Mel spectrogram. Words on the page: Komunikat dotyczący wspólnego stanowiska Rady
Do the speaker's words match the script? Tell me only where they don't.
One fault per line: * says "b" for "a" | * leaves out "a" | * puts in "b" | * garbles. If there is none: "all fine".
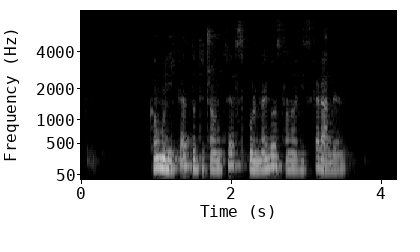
all fine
